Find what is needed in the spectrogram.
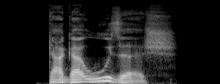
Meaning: Gagauz (the Gagauz language)
- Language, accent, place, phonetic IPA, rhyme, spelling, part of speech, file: German, Germany, Berlin, [ɡaɡaˈuːzɪʃ], -uːzɪʃ, Gagausisch, noun, De-Gagausisch.ogg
